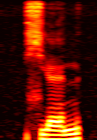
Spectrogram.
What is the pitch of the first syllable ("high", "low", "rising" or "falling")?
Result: rising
